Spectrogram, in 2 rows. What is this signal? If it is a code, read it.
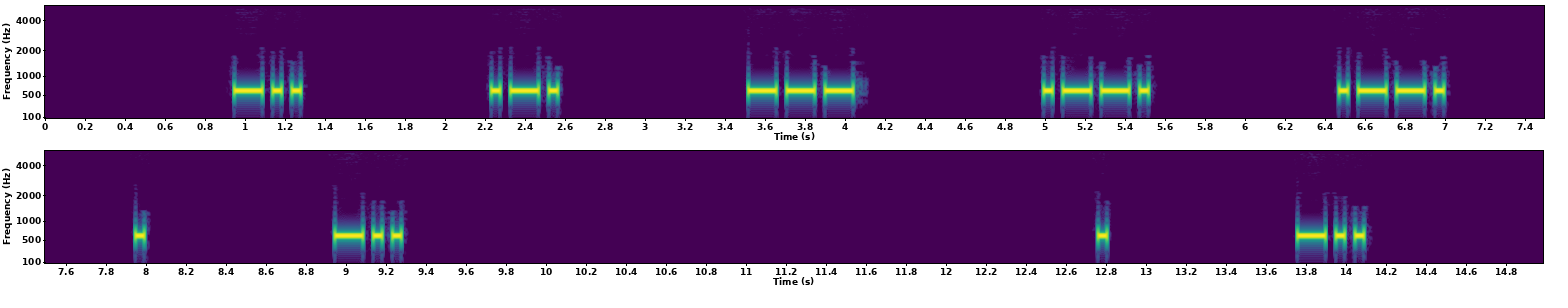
Morse code, heard as a keyed tone, about 25 wpm, spaced as for 8 wpm, 600 Hz. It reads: DROPPED ED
